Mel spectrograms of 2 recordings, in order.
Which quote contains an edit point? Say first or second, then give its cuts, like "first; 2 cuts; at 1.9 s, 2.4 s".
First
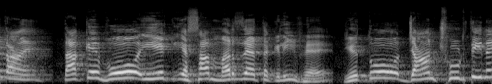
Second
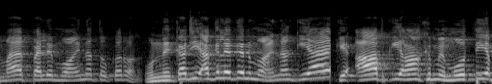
second; 1 cut; at 1.4 s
